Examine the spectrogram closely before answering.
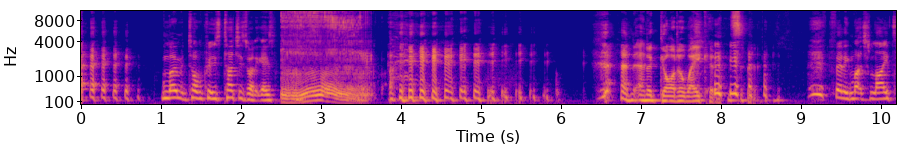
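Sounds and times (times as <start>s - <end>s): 
speech: 0.0s - 0.4s, 1.0s - 5.6s, 6.8s - 10.1s
fart sound made with the mouth: 2.5s - 3.9s
laughter: 3.8s - 7.0s, 7.8s - 8.8s.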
